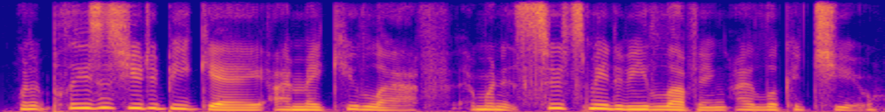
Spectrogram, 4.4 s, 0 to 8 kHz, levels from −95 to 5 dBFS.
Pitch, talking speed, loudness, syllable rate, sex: 220 Hz, 300 wpm, -16 LUFS, 5.8 syllables/s, female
